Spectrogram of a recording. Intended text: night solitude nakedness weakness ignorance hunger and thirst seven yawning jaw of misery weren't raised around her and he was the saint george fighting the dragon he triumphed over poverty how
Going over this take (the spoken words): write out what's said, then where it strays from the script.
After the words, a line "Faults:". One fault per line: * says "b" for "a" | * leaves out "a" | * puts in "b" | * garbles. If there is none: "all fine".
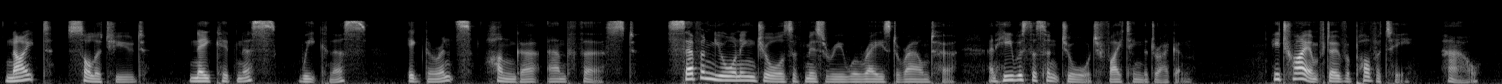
night solitude nakedness weakness ignorance hunger and thirst seven yawning jaws of misery were raised around her and he was the saint george fighting the dragon he triumphed over poverty how
Faults:
* says "jaws" for "jaw"
* says "were" for "weren't"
